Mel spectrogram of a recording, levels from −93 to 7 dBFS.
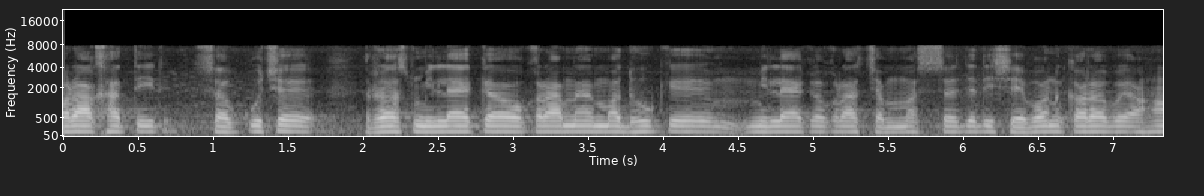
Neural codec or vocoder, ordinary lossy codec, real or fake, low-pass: none; none; real; none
